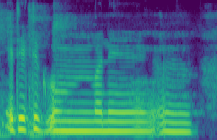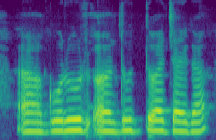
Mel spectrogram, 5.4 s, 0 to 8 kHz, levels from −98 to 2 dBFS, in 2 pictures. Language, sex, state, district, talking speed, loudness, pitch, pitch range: Bengali, female, West Bengal, Jalpaiguri, 110 wpm, -14 LUFS, 205 Hz, 200-215 Hz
